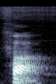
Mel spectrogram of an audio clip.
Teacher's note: নিচের ঠোঁটের পেট সামনের উপরের দুই দাঁতের আগার সাথে লাগিয়ে আমরা উচ্চারণ করব ফা, কেমন করে, নরম করে।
